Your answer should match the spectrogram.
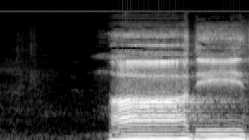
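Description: Near silence, then about a second in a male Buddhist monk's voice begins chanting loudly in a steady, sustained monotone.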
